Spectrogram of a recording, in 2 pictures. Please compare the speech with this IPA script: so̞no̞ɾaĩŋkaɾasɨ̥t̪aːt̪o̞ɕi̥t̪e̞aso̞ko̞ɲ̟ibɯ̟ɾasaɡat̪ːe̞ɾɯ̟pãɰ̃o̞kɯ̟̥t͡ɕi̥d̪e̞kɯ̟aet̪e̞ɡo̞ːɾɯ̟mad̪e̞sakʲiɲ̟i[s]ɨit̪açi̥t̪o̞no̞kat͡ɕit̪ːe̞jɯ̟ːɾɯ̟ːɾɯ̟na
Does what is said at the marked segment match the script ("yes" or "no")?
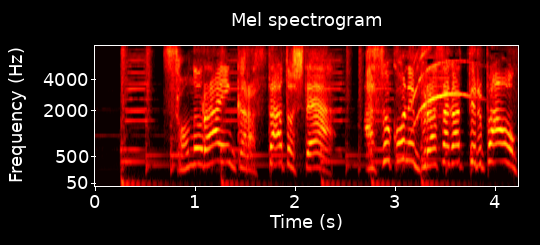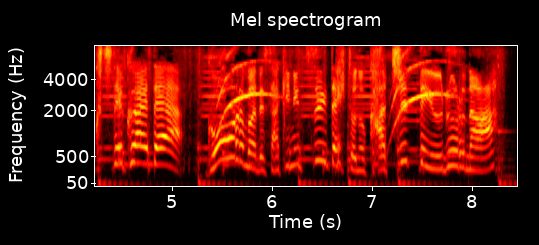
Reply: no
